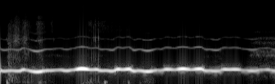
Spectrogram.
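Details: Minelab GP/GPX detector in mono mode with a multi-winding coil, transmit and receive windings into two channels with one out of phase to cancel noise: steady high threshold tone that wavers constantly; owner suspects interference from a computer, unconfirmed.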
